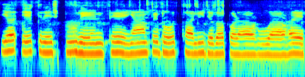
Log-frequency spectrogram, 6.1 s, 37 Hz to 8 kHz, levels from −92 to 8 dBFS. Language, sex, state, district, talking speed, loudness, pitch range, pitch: Hindi, female, Bihar, Kaimur, 120 wpm, -16 LUFS, 190-210 Hz, 200 Hz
